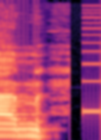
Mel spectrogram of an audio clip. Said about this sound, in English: Would it be like a fax sound? It sounds like a fax or like an old dial-up modem kind of sound.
